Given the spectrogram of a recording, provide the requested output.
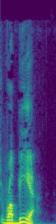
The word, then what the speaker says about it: Rabe: My name on my birth certificate, on my license, is spelled R-A-B-E. It's not even pronounced like broccoli, Rob. It's an Arabic word for springtime, like spring, summer, fall, winter. My dad named me after spring, and R-A-B-E is pronounced Rabia.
